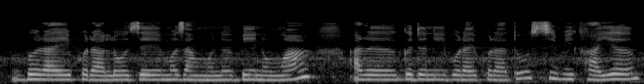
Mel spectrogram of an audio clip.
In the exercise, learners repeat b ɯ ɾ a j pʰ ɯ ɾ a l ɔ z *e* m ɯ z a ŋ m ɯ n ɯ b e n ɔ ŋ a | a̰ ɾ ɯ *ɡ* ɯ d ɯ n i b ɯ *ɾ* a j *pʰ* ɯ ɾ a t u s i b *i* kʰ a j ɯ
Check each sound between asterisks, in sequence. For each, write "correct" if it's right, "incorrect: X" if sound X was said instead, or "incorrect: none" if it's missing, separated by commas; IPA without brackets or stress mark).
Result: correct, correct, correct, correct, correct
